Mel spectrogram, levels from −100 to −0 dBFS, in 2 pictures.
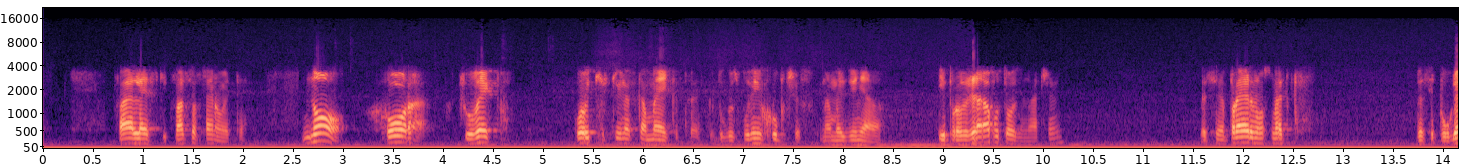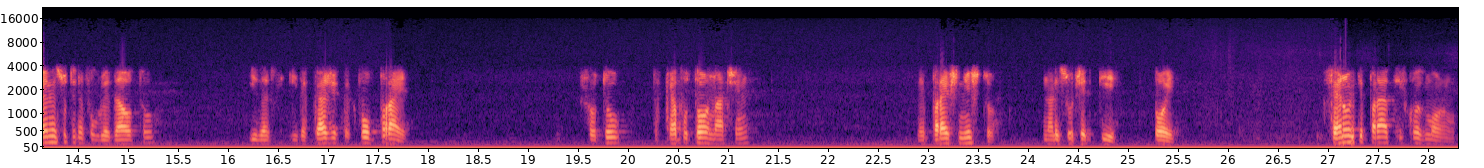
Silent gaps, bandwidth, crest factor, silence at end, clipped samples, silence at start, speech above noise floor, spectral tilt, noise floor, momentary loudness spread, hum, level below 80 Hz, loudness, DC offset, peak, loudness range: none; 14 kHz; 22 dB; 0.05 s; under 0.1%; 0.75 s; 36 dB; -5 dB/octave; -57 dBFS; 20 LU; none; -58 dBFS; -21 LUFS; 2%; -2 dBFS; 5 LU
